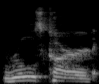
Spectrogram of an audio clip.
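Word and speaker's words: Rouxls Kaard: and I should explain this name is spelled r o u x LS k a a r d so it does not look like it sounds but that's because it's like French as as we'll find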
